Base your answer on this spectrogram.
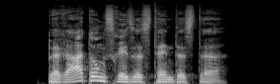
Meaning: inflection of beratungsresistent: 1. strong/mixed nominative/accusative feminine singular superlative degree 2. strong nominative/accusative plural superlative degree
- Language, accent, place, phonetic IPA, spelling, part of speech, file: German, Germany, Berlin, [bəˈʁaːtʊŋsʁezɪsˌtɛntəstə], beratungsresistenteste, adjective, De-beratungsresistenteste.ogg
